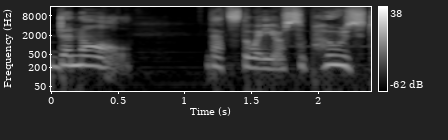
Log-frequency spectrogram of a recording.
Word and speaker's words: Donal: That was the caretaker, Denol Delaney, not Donald, mind you. There's no D at the end, so it's pronounced Denal.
